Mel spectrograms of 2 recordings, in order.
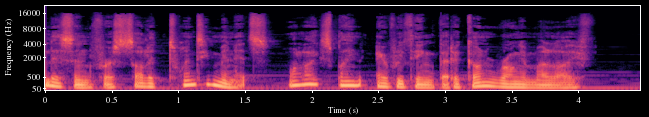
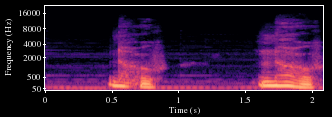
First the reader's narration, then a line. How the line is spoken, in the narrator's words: sobbed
